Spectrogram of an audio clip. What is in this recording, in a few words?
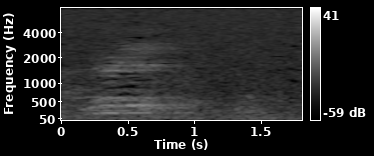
man calling mary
